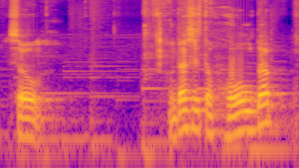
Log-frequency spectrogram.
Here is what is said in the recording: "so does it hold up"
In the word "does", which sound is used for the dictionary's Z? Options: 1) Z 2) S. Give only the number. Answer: 2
